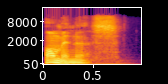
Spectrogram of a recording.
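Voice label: "ominous", English, British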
